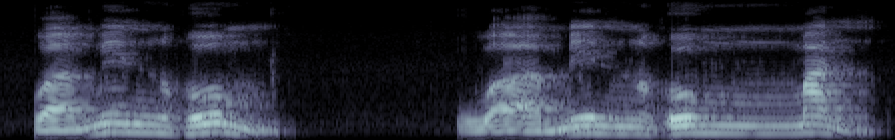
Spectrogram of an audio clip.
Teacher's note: hukum mim sukun diikuti dengan mim. Cara membacanya yaitu dengan guna 3 ketukan. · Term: idgham mimi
